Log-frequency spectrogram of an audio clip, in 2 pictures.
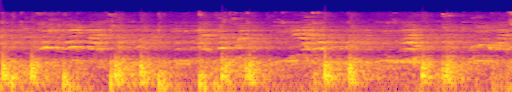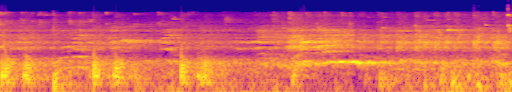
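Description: A basketball bounces with hollow thuds in a large echoing hall.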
